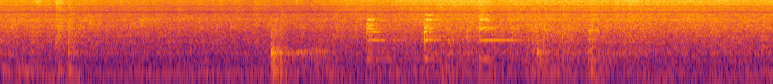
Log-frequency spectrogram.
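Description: Curry leaves, green chillies and onions hitting hot oil for a tempering, a loud continuous sizzle and hiss with scattered crackles and spoon scrapes, close up and without speech.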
